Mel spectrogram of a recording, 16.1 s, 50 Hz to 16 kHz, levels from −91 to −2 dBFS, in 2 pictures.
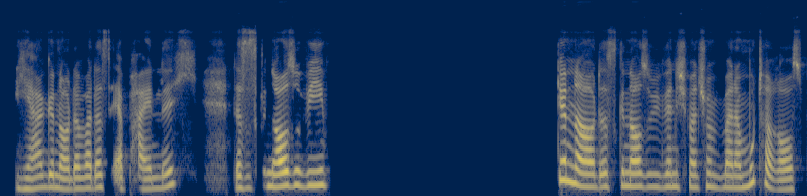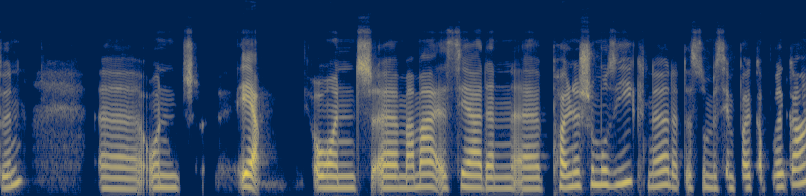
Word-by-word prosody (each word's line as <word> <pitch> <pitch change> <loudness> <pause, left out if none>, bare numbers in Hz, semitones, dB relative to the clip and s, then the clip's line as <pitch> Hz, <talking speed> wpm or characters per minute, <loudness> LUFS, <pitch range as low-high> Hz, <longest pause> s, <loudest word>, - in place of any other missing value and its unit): Ja, 195 +1 -2
genau, 215 -4 +1
da 195 +1 -1
war 210 - +2
das 220 +1 -2
eher - - -2
peinlich. 220 - -4 0.4
Das 215 -1 -1
ist 210 - -11
genauso 245 +2 +5
wie 255 +1 +1 2.3
Genau, 275 -10 +7
das 230 0 -2
ist - - -19
genauso, 235 -2 +2
wie 225 -1 -8
wenn 230 0 -2
ich 230 - -3
manchmal 225 +1 -2
mit 210 - -12
meiner 215 -1 +1
Mutter 295 -1 0
raus 185 0 -2
bin, 245 +10 -3 0.8
äh, 195 -2 -3
und 215 -1 -3 0.6
ja, 470 +1 +8 0.5
und, 215 -1 +2
äh, 210 0 +3
Mama 215 +2 +1
ist 215 +3 -4
ja 220 -2 +3
dann, 205 0 -3
äh, 195 0 -1
polnische 245 +4 +1
Musik, 270 +4 -2
ne? 240 +3 -1
Das 215 -4 -6 0.2
ist - - -14
so - - -9
'n - - -6
bisschen 210 -1 -7
Polka 215 0 -3
Polka. 235 +8 -1
220 Hz, 165 wpm, -25 LUFS, 210-240 Hz, 2.3 s, ja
